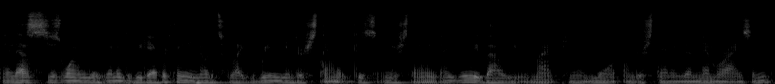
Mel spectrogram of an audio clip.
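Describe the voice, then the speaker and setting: The speaker has a non-native accent and talks at a very fast pace. There is vocal fry, and the intonation stays fairly even. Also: man. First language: not English. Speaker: self-taught physics student vlogger. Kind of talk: casual study vlog. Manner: casual, filler-heavy.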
